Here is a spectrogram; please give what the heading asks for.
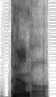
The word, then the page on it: poundal: British English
